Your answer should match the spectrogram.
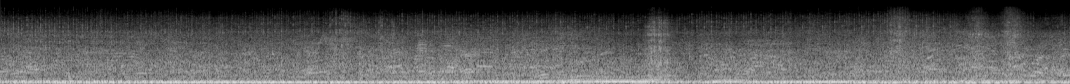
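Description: Demolition derby cars' V8 engines rumbling at low speed, with one revving up about six seconds in before settling back. A couple of brief sharp noises cut in near the end.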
